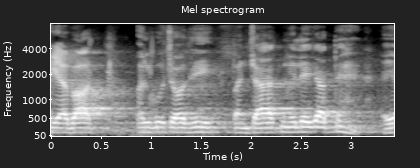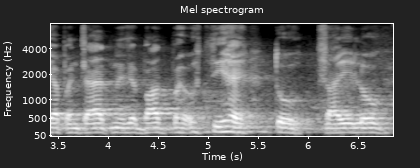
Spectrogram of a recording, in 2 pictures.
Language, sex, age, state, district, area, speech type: Hindi, male, 45-60, Uttar Pradesh, Bhadohi, urban, spontaneous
